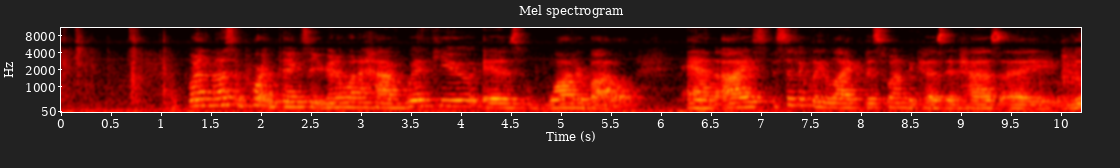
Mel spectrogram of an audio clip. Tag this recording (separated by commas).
Speech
